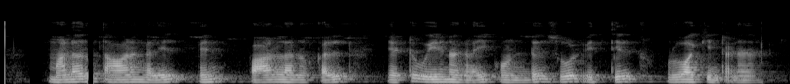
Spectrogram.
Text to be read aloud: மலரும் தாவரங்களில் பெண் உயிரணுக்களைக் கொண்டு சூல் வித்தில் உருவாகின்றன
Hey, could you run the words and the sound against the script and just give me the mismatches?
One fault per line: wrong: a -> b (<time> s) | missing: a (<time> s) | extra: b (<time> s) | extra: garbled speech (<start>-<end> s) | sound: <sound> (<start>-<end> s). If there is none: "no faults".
sound: dropout (0.9-0.9 s)
extra: பாலணுக்கள் எட்டு (2.5 s)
